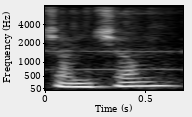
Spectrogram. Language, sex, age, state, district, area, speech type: Bengali, male, 45-60, West Bengal, Howrah, urban, spontaneous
